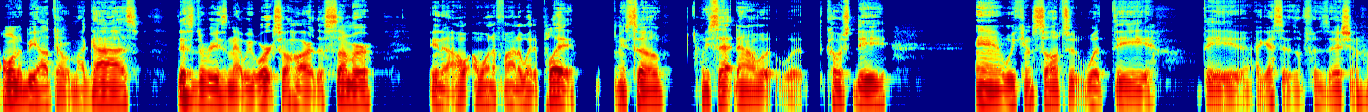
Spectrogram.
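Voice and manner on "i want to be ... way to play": normal talking voice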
